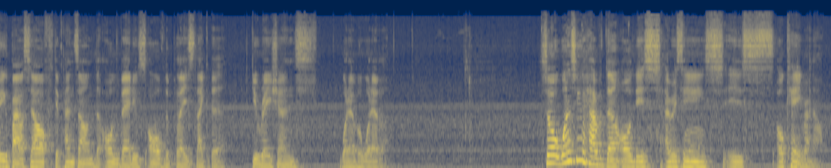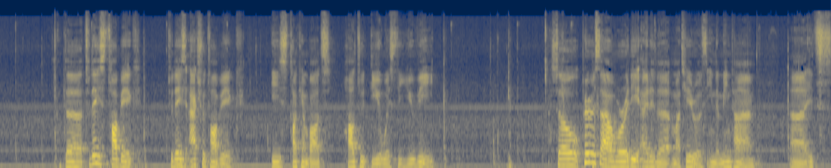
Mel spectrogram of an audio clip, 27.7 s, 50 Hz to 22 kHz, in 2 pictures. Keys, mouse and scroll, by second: 1.0-4.1 drag, 9.3 click, 9.9-15.0 middle drag, 15.0-15.5 scroll up 2, 15.5 scroll down 2, 15.5-16.7 ctrl+middle drag, 16.7-17.4 scroll down 2, 17.4-20.8 middle drag, 21.5-24.7 shift+middle drag, 24.7 click.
